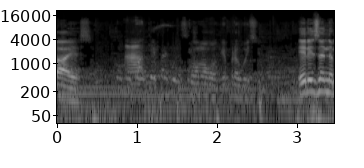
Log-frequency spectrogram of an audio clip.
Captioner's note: interpreter speaking in foreign language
